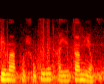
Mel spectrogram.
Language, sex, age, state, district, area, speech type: Bodo, female, 60+, Assam, Kokrajhar, urban, spontaneous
